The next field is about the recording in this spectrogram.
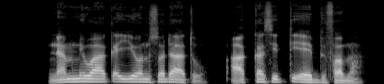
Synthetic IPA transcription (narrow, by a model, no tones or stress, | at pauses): nɐmnɪwaːkʼɐjːo̞ːnsɔd̪aːt̪ʊ | ɐ̰kːɐs̬ɪt̪ːɪe̞ːbːɪfɐmɐ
